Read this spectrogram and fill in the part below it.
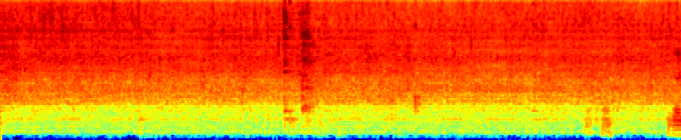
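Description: Spicy shrimp with mango glaze fries in a cast iron pan, a steady close sizzle and crackle running throughout, with a few brief clinks and stirring knocks partway through.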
